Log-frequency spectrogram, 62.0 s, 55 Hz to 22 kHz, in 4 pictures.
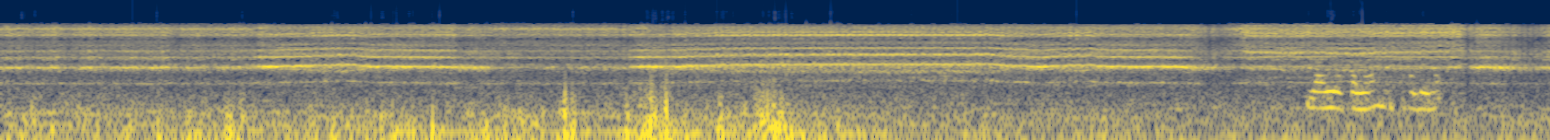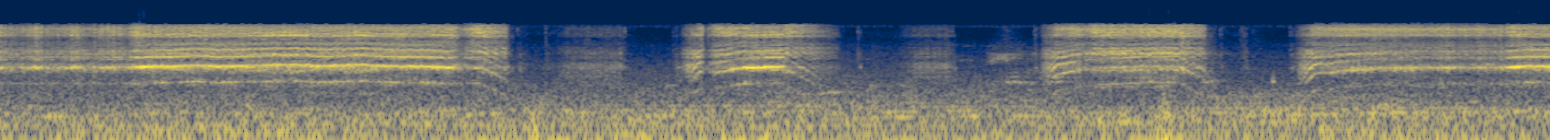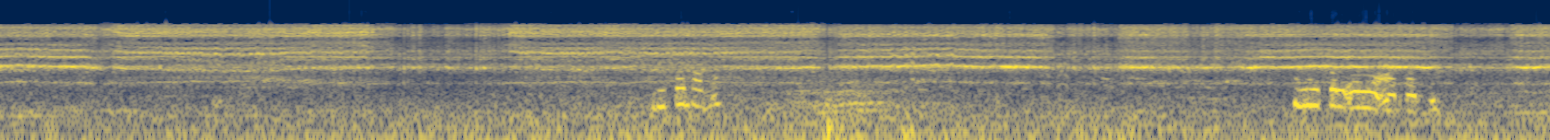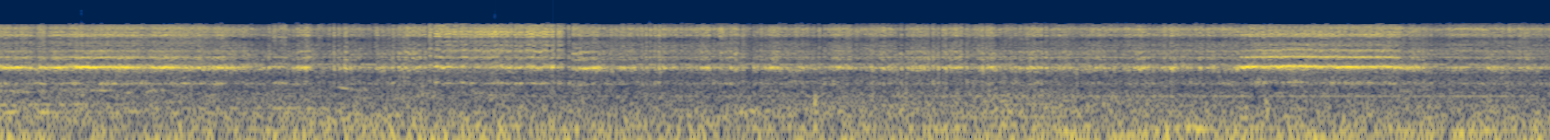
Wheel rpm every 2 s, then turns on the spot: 160, 160, 160, 160, 160, 160, 160, 160, 160, 160, 60, 80, 10, 100, 90, 160, 160, 160, 160, 160, 160, 160, 160, 160, 160, 160, 160, 160, 160, 160, 160.
20-22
